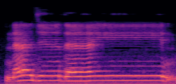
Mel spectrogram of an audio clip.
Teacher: جیم پہ قلقلہ، double sound آئے گا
